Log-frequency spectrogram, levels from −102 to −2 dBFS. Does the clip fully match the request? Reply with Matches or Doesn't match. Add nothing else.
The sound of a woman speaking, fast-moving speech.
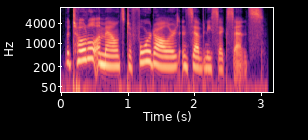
Doesn't match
